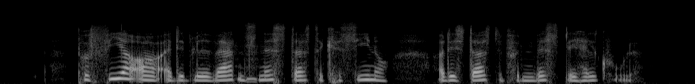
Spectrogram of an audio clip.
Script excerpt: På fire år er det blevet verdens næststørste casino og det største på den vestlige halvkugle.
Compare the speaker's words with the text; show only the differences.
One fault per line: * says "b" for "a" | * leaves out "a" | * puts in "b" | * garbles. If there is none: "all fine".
all fine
